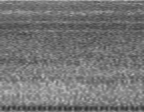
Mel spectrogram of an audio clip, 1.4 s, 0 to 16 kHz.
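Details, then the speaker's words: Nissan 350Z after an oil change, new serpentine belts and intake: steady even low idle with smooth pulse, no knock and no belt squeal, though belts seem to loosen slightly; normal idle. "let's get out you can hear everything's okay okay not knocking before you guys [ __ ] bash me for that it's not knocking okay"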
